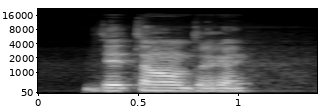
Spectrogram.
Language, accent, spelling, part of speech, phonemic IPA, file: French, Canada, détendrait, verb, /de.tɑ̃.dʁɛ/, LL-Q150 (fra)-détendrait.wav
- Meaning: third-person singular conditional of détendre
